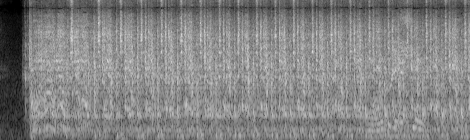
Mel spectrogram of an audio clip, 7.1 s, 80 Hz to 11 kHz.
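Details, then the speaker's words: Allis Chalmers 644 articulated diesel forklift that sat 10+ years, with fuel confirmed and starting fluid used: the starter churns at about 3–4 beats a second with ragged firing puffs but won't catch. Low compression suspected. "so that brings us back to the previous thought of low compression just keep cranking on it with starting fluid and see if we can get it through"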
